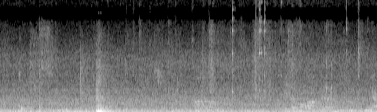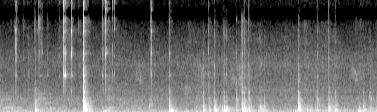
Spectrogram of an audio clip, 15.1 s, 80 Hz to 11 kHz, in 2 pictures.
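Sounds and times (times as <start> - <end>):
metal tools clinking: 4.6 - 5.9, 6.5 - 9.9.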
